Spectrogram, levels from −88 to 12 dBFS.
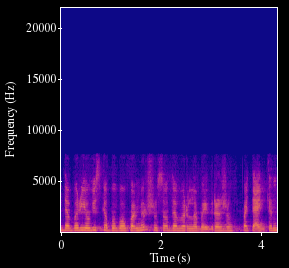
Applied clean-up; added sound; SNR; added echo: neural separator model SepFormer DNS4.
